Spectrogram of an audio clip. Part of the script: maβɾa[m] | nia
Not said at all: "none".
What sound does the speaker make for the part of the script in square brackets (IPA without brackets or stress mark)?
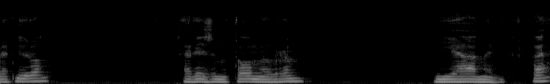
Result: m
